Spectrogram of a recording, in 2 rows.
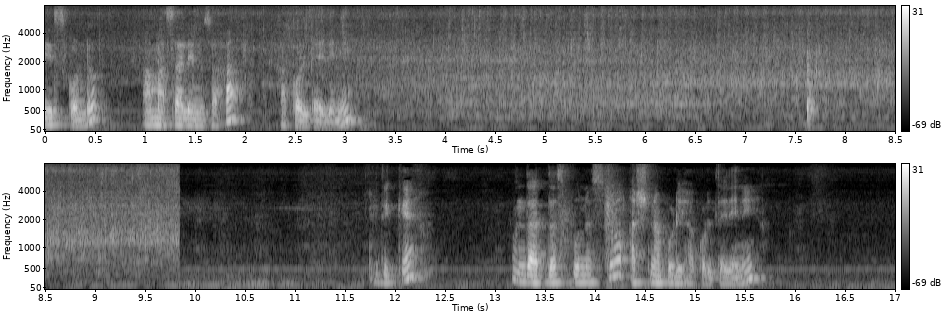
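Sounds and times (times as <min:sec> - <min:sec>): paste sizzling in hot oil: 0:00.2 - 0:09.9.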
